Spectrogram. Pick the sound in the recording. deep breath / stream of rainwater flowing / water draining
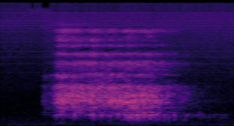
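deep breath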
